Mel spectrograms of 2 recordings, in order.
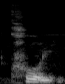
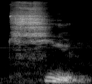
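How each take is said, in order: First: The name is said like 'cool', an oo vowel. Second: The name is said like 'seal', an ee vowel. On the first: This is the accepted pronunciation. "ça se prononce comme cool" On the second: This is how the speaker always said it. "Moi j'ai toujours dit Seal"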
